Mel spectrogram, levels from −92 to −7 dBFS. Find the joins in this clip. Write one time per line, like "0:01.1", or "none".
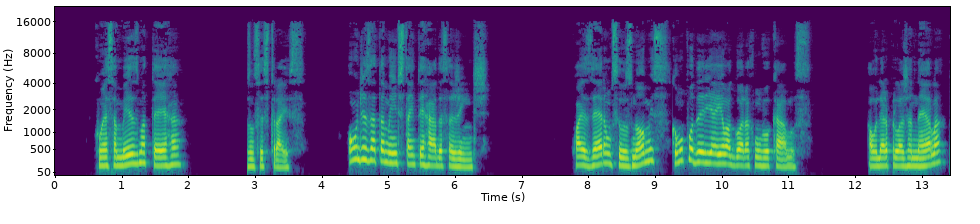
0:02.9
0:04.1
